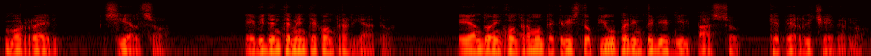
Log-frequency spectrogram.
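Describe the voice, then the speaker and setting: A man reading a classic novel aloud as an audiobook narrator, in a measured, dramatic way. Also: deep voice, animated, mellow, slightly rough, faint music behind. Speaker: audiobook reader.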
